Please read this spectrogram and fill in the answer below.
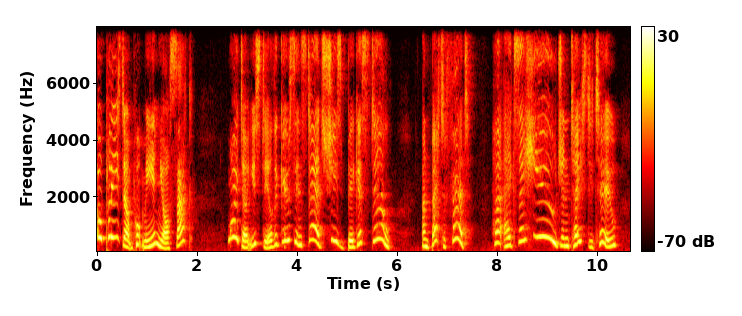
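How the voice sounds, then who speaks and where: The female-sounding voice is a put-on character voice, raised and projected, at an extremely high pitch with very wide pitch swings. The pace is fairly slow. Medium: read story.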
